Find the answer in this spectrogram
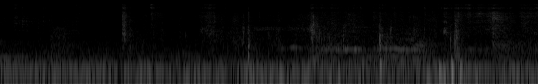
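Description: Near silence, with a few faint vocal sounds and light clicks.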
